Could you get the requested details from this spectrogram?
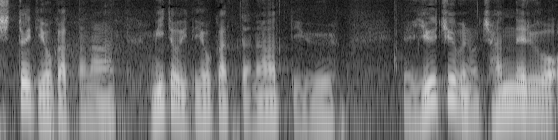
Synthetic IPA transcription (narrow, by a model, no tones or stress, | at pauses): ɕi̥t̪ːo̞it̪e̞jo̞kat̪ːana | mʲit̪o̞it̪e̞jo̞kat̪ːanat̪ːe̞jɯ̟ | ejɯ̟ːt͡ɕɨːbɯ̟no̞t͡ɕãnːe̞ɾɯ̟o̞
